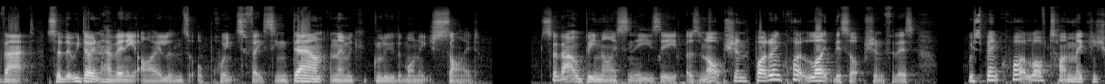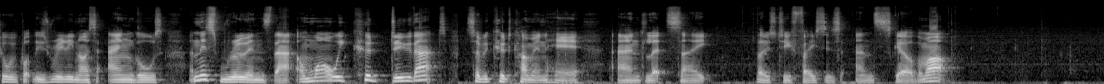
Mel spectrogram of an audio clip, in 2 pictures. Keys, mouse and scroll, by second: 0.4 click, 0.7 middle click, 2.3-2.7 scroll up 3, 2.9 shift+middle click, 3.7-4.3 scroll down 1, 4.3-4.8 scroll down 1, 6.1 ctrl+z, 6.3 ctrl+z, 6.4 ctrl+z, 6.5 ctrl+z, 6.9 scroll down 2, 7.1 middle click, 7.6-8.5 scroll up 1, 8.5-8.9 scroll up 1, 9.1 middle click, 12.8 middle click, 12.8-13.8 scroll down 1, 13.8 scroll up 1, 14.1 shift+middle click, 15.6 middle click, 15.6 shift+z, 15.7 shift+click, 16.6 KP_Divide, 17.2 middle click, 17.5 Tab, 18.4 click, 18.5 shift+click, 18.8 shift+middle click, 19.4 s, 20.7 middle click.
